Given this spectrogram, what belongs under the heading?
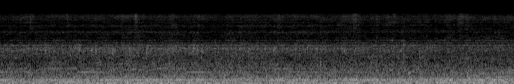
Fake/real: fake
